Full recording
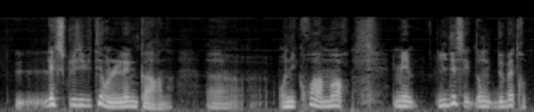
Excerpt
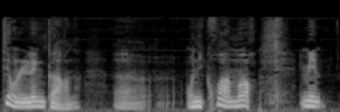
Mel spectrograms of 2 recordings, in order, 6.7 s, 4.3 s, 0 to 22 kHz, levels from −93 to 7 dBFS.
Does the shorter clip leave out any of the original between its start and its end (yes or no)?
no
